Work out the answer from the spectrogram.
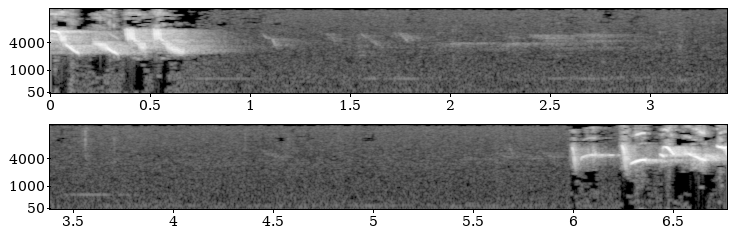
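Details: In nature, a coleirinho (Double-collared Seedeater) sings mateiro-style phrases: a rapid string of high descending slurred notes, then about five seconds of near silence, then the next phrase begins.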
